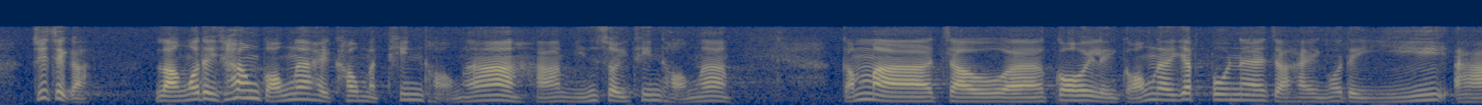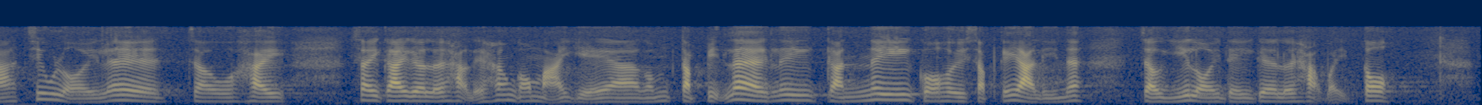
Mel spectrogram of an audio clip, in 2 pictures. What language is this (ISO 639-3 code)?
yue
